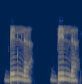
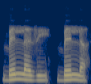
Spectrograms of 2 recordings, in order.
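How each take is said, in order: First: बिल्ला with a clear बि; correct pronunciation. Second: बिल्ला with short बे sound, not बि; wrong pronunciation. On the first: Teacher showing right बिल्ला to students. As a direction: say बिल्ला with proper बि sound. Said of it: "बा ज़ेर बी होता है". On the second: Teacher showing wrong बिल्ला to students. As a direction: mispronounce बिल्ला as बेल्ला. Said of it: "इसको आपने इस तरह नहीं पढ़ना". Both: Shown as a demonstration.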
